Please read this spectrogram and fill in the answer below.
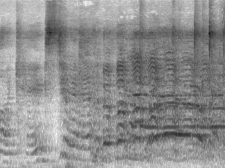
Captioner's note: laughter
